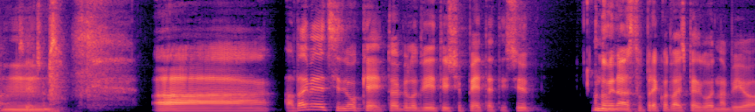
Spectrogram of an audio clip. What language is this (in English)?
Croatian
